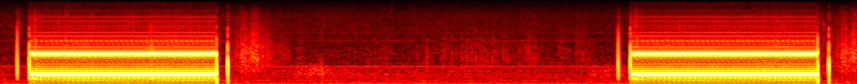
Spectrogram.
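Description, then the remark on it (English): A telephone exchange ringing tone heard down the line after the incoming call is cut through: two long, loud, steady tonal bursts of about two seconds each, separated by a quiet gap of faint line hiss, with clicks at each start and stop. “Then we have the incoming advance, cut through, and it's already ringing.”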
